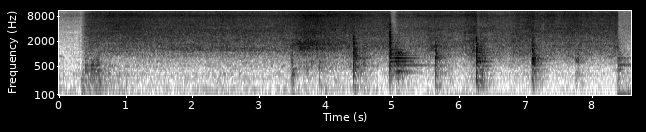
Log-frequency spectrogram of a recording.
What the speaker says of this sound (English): we have got 4 pounds of ground beef here that we're just going to throw on a very, very hot grill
